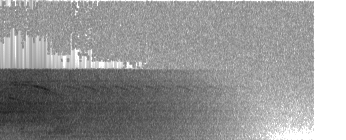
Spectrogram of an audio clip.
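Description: A concert crowd cheers loudly and then fades away.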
